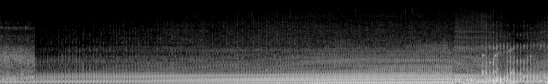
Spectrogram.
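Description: Motorcycle engine heard from the rider's seat, accelerating, its pitch and loudness climbing steadily for about four seconds, then breaking off near the end.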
